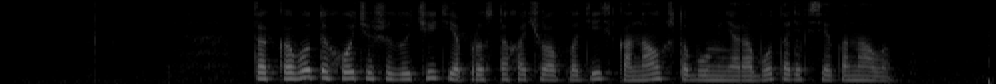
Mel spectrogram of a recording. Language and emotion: Russian, neutral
